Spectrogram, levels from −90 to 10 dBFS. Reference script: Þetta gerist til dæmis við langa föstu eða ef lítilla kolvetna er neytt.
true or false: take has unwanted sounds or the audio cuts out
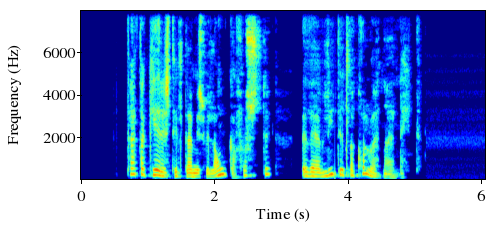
false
